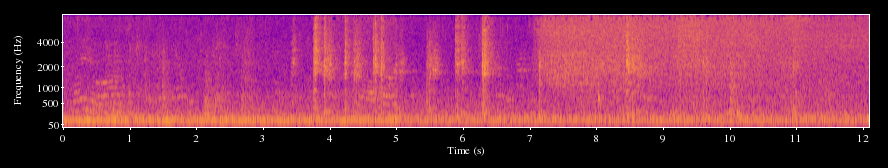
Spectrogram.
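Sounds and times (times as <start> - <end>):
tomatoes sizzling in a wok: 0.0 - 12.0
metal spatula scraping a wok: 3.4 - 6.4.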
